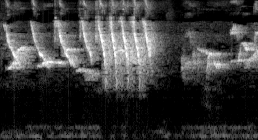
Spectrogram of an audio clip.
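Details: Oriental white-eye song, suited as a tutor recording for training other birds: rapid, continuous twittering of high descending slurred notes, briefly pausing, then resuming in quieter chattering. A low background murmur throughout.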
